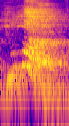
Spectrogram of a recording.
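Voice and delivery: very high-pitched, incredulous mock protest; indignant accusation. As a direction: protest in a high voice, slowing down to preach the rule. Retold indignant comeback to the boy.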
